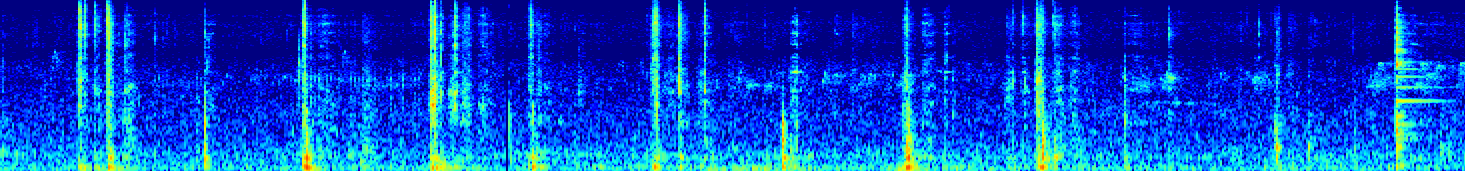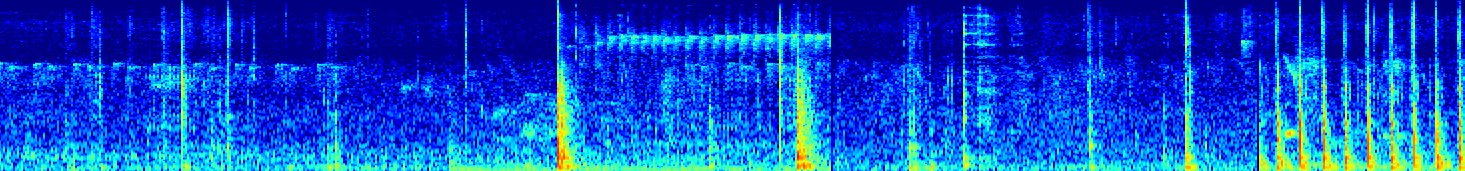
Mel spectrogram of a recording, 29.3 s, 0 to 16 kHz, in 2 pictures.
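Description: Large kitchen knife striking a wooden chopping block: separate single cuts every second or so as raw fish is cut into pieces. About 27 s in, it changes to fast, even chopping at about four or five strokes a second as something is minced.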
